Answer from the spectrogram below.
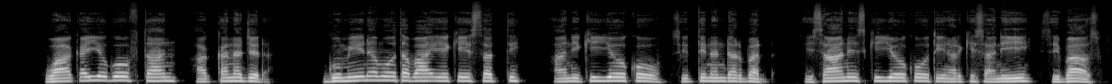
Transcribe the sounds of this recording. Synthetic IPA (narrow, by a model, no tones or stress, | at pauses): waːkʼɐjːɔɡoːft̪aːn | ɐkːɐnɐd͡ʒɛᶑɐ̥ | ɡʊmiːnɐmo̞ːt̪ɐbaːjʔe̞ːke̞ːsːɐt̪ːɪ | ɐnɪkɪjːo̞ːko̞ːsɪt̪ːɪnɐnd̪ɐɾbɐᶑɐ̥ | ʔɪsaːnɪskɪjːo̞ːko̞ːt̪iːnɐɾkɪsɐniːsɪbaːsʊ̥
